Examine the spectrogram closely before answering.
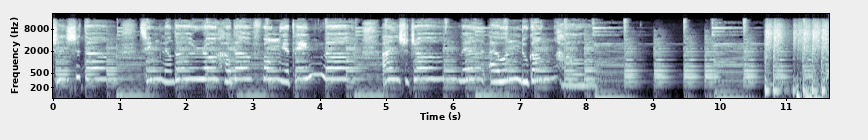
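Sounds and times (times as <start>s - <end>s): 
speech: 0.2s - 8.1s
piano notes playing a doorbell ding-dong: 4.4s - 11.6s.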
